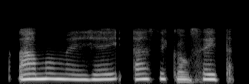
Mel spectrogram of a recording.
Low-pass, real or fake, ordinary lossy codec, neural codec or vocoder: 5.4 kHz; fake; Opus, 32 kbps; codec, 16 kHz in and 24 kHz out, 0.9 kbps, LongCat-Audio-Codec, fine tuned four codebook decoder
